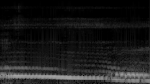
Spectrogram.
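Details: Luoluo, a pet Alaskan Malamute, reacts to its owner lying sick in bed with a clear, steady howl that slides slowly downward and then wavers, rich in overtones, with no other sounds.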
